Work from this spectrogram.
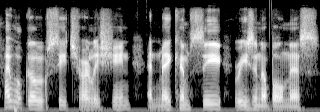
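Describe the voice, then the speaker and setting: A man's voice: mid-range voice, measured pace, a bit bright, clear, resonant tone, dry recording, lightly acted. A man voicing an earnest, heroic male cartoon cat in an amateur fan fiction reading, with stiff, solemn delivery.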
